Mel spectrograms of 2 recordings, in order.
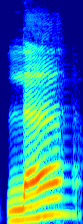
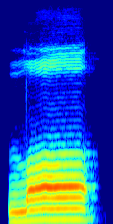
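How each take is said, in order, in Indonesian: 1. Suku kata ini berbunyi tipis dengan vokal yang ringan. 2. Suku kata ini berbunyi tebal dengan vokal yang lebih gelap. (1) "ini tipis" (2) "ketika kita naikkan pangkal lidah menjadi tebal"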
